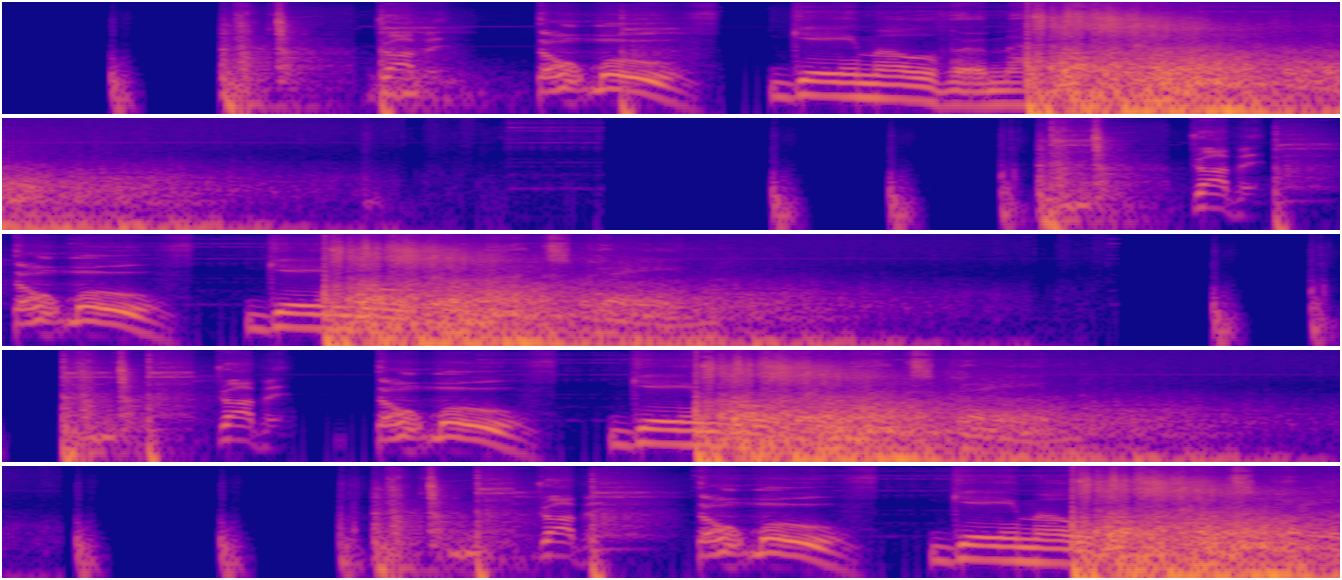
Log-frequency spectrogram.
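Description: Guns fire in quick shots and short bursts indoors.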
